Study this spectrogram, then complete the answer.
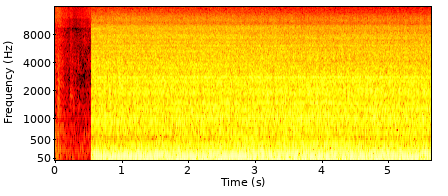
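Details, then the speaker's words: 1992 Chevy C1500 with LS1/T56 swap, first start on standalone harness without radiator: catches after a short silence and settles into a steady, even V8 burble with no knocks or misses; runs healthy. "but I'm going to call that good she runs that start was just so I can hear it run"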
